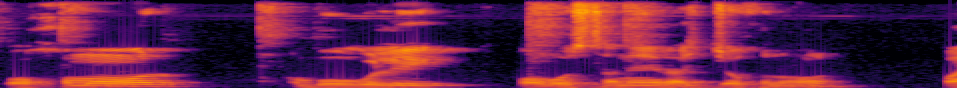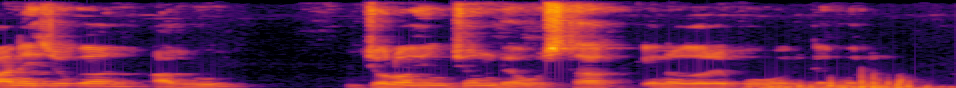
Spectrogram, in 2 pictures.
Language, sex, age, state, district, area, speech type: Assamese, male, 30-45, Assam, Goalpara, urban, spontaneous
